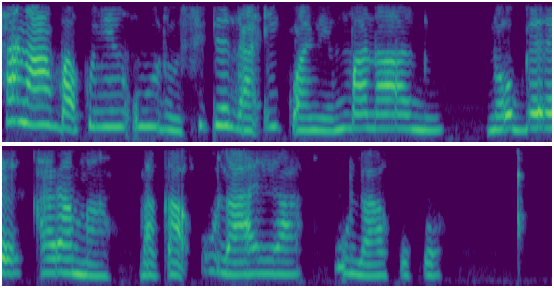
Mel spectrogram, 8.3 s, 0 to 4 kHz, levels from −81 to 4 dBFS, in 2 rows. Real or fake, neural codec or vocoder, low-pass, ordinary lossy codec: fake; codec, 16 kHz, 16 kbps, FunCodec, trained on LibriTTS, 50 frames a second; 3.6 kHz; none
